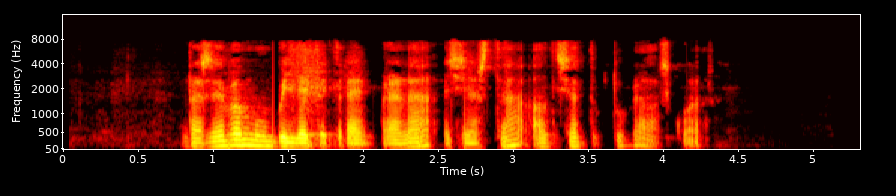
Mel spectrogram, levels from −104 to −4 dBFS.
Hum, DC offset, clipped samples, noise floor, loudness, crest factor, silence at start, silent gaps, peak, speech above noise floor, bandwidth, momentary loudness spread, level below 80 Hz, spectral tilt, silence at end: none; under 0.1%; under 0.1%; -75 dBFS; -32 LUFS; 20 dB; 0.8 s; none; -12 dBFS; 43 dB; 8 kHz; 15 LU; -64 dBFS; -5.5 dB/octave; 1.1 s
